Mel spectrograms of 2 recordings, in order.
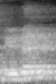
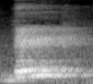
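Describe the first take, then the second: First: The word is said fully with two syllables. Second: The word is shortened to one syllable. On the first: The speaker calls it wrong. "मैं suggest करूंगा आप इसे डिडंट ना pronounce करें" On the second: The speaker calls it right. "इसको आप डिंट pronounce करें। डिंट अच्छा लगता है"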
